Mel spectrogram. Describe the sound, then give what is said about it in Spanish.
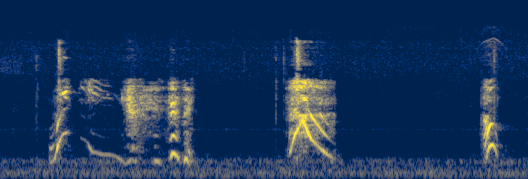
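Several short, breathy gasping and groaning vocal sounds from a toy doll, made by pushing a button on the doll, spaced out over a few seconds with a longer wheezy breath in the middle, clear against a low background hum. “Like a gasping.”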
